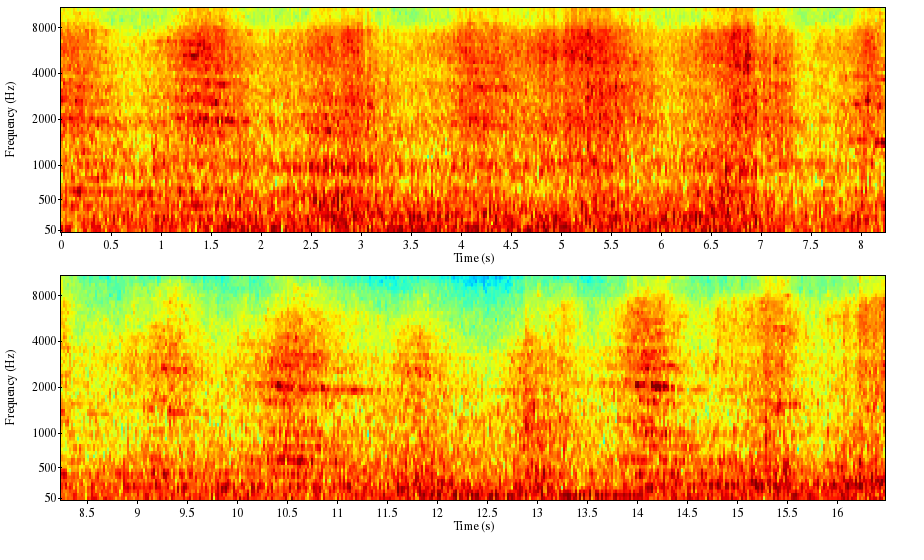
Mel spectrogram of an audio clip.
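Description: Freight train of intermodal container well cars passing at close range: a steady, loud rumble of steel wheels on rails, with repeated clacks as wheels cross rail joints.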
